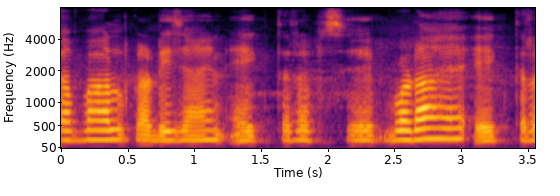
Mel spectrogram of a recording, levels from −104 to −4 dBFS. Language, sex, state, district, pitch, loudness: Hindi, female, Haryana, Jhajjar, 100 Hz, -20 LUFS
